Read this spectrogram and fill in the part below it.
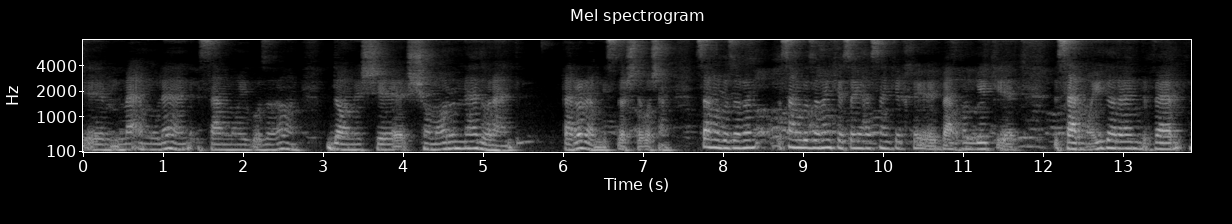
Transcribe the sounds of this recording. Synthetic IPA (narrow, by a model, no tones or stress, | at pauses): mæ̰ʔmuːlænsæɾmɒːjeɡo̞zɒːɾɒːnd̪ɒːne̞ʃeʃomɒːɾnæd̪ɒːɾænd̪ | ɢ̥æɾɒːɾæmniːsd̪ɒ̰ːʃt̪e̞̰bɒ̰ːʃænsæɾmːjɡozɾnsæɾmɒːjɡo̞zɒːɾɒːncʰesɒːiːɦæst̪ænd̪kʲʰe̞xebææɾɦɒːljecʰ | sæɾmɒːjed̪ɒːɾænd̪væ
